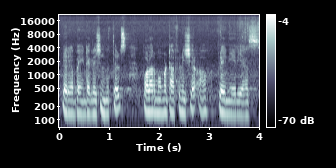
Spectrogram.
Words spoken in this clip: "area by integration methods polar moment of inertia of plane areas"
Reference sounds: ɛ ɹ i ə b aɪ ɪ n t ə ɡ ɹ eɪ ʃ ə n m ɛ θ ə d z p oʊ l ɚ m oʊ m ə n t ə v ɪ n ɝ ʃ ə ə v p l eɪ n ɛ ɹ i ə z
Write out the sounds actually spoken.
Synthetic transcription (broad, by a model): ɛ ɹ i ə b aɪ ɪ n t ə ɡ ɹ eɪ ʃ ə n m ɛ t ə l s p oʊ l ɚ m oʊ m ə n t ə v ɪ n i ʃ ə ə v p l eɪ n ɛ ɹ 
